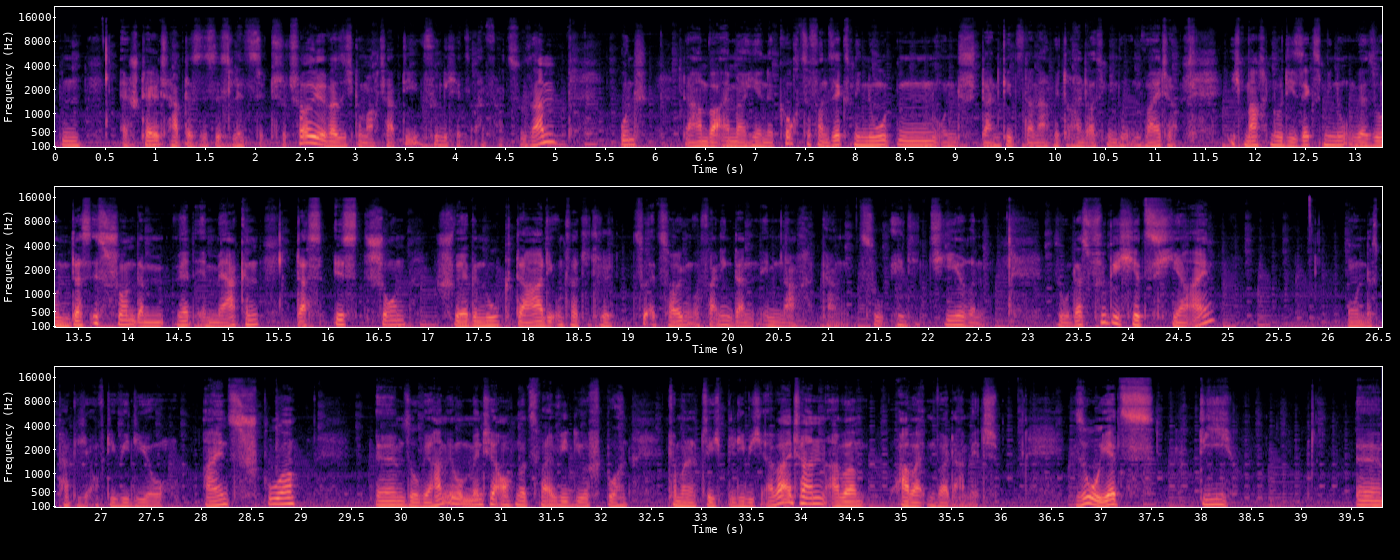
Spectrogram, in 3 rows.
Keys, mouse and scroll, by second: 3.9 click, 12.2 click, 23.7-28.5 drag, 29.6-30.0 scroll up 2, 30.1-30.4 scroll down 2.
